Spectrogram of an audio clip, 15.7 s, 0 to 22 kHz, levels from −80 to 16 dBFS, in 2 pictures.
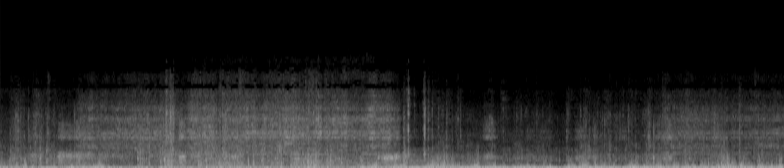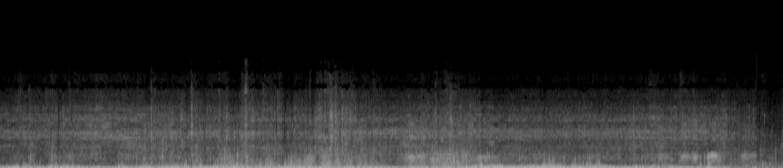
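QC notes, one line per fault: No faults found on this pass; nothing to log.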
